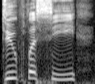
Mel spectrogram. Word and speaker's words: du Plessis: middleweight in the world the S is silent buddies violent three kiss dupless C in the flesh outside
